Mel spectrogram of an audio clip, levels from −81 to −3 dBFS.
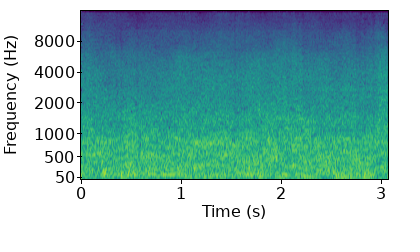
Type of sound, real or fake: fake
